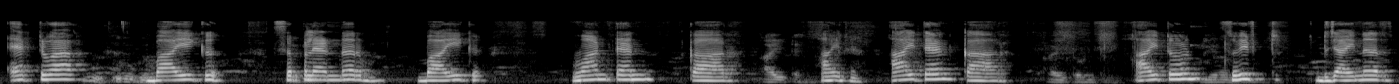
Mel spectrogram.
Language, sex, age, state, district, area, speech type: Punjabi, female, 60+, Punjab, Fazilka, rural, spontaneous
